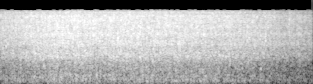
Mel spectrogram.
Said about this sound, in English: Whether it's flowing, splashing, or gushing, water in the Dells area is always close by.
